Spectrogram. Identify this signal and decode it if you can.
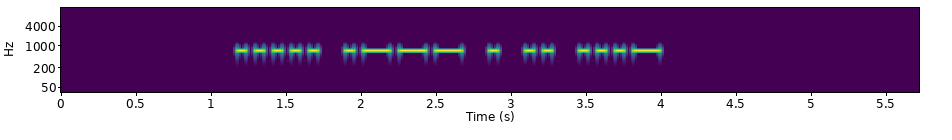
Morse code, heard as a keyed tone, about 20 wpm, 700 Hz. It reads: 5JEIV
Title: Five Challenging Letter-Number Combinations 20wpm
